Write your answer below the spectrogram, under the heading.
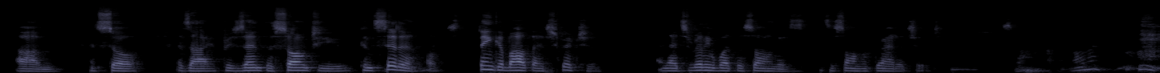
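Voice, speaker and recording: The speech comes at a moderate pace with long, frequent pauses and big swings in loudness. The voice is somewhat breathy, with ordinary pitch variation. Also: man, fairly high pitch for a man. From Nigeria. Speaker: guest singer. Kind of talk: church service introduction.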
